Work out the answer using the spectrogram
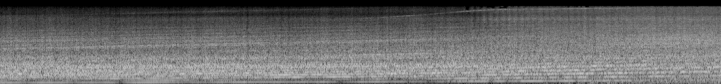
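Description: Turbocharged flat-four engine of a Subaru WRX STI running on a chassis dyno, its revs climbing slowly and steadily. A faint high whine rises along with it.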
